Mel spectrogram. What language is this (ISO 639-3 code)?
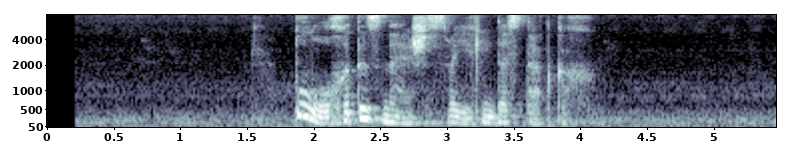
rus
